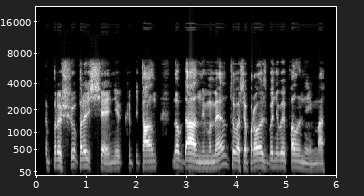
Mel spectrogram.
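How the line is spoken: Dejected sigh. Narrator (Russian): Удрученно вздохнула Нола

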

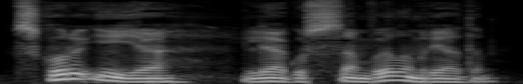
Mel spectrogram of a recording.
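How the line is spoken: Muffled, dull voice. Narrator (Russian): глухо добавила

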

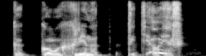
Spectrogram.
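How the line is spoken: Quiet hoarse wheeze, shaken. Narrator (Russian): просипел тихо Сэм, только оправившись от недавней конвульсии и отчасти от сильных оплеух компаньона

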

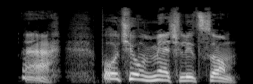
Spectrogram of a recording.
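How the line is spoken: Cheerful reply. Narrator (Russian): бодро ответил он

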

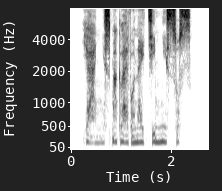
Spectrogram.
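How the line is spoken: Muttered reply. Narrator (Russian): пробормотала Анджелина в ответ

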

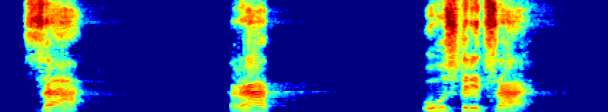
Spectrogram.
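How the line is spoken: Shouted together. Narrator (Russian): крикнули братья

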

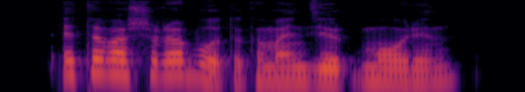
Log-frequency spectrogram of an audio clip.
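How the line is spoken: Dry reply. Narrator (Russian): сухо ответил Гольцов

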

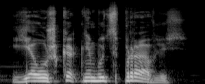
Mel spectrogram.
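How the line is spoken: Snapping. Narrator (Russian): огрызнулась Мизмадра

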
